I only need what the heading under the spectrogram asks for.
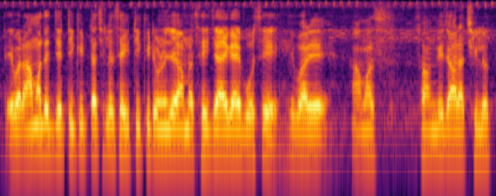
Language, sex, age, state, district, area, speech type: Bengali, male, 30-45, West Bengal, Birbhum, urban, spontaneous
